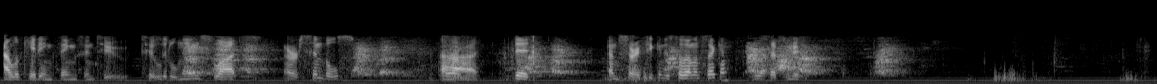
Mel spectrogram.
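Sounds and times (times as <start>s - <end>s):
speech: 0.0s - 8.9s
dog barking: 1.8s - 2.8s, 3.5s - 4.2s, 5.2s - 9.2s.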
